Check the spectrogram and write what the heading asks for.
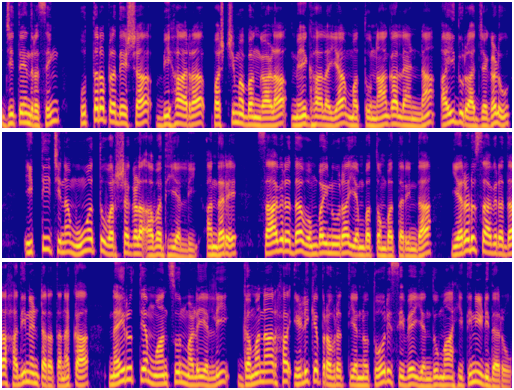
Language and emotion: Kannada, neutral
